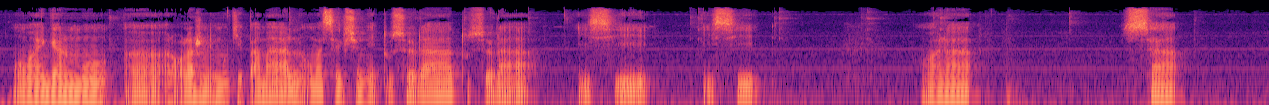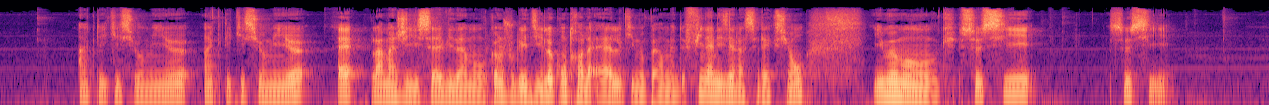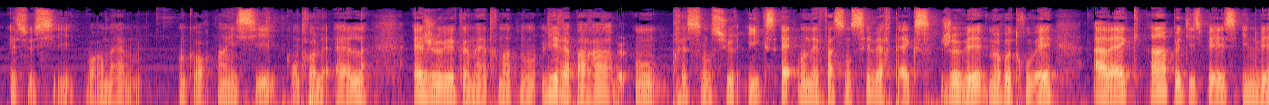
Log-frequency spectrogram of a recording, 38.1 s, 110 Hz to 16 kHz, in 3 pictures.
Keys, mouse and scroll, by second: 0.4 shift+middle click, 2.0 c, 16.4 scroll down 1, 17.5 ctrl+l, 18.5 shift+middle click, 19.3 scroll up 2, 26.9 shift+right click, 27.9 ctrl+l, 28.3-28.9 scroll down 1, 28.9 scroll down 5, 29.1-29.5 scroll up 3, 29.9 shift+middle click, 33.5 Tab, 34.5 z, 35.1 middle click, 36.5 middle click.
